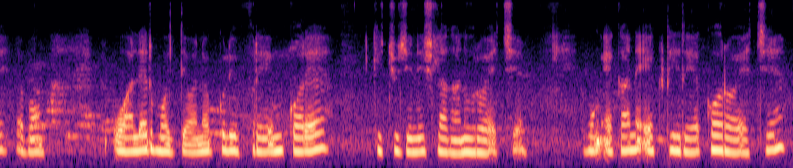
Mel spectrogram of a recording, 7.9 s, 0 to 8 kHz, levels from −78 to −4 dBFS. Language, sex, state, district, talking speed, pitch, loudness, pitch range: Bengali, female, Assam, Hailakandi, 115 wpm, 215 Hz, -15 LUFS, 200-225 Hz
